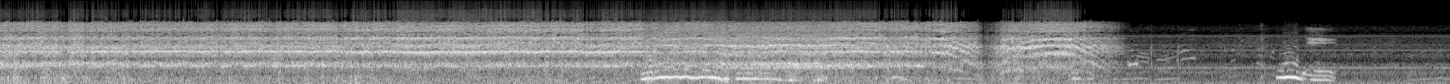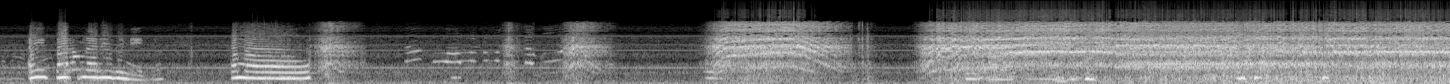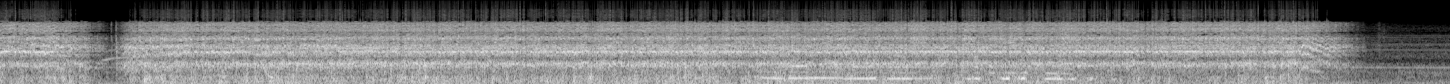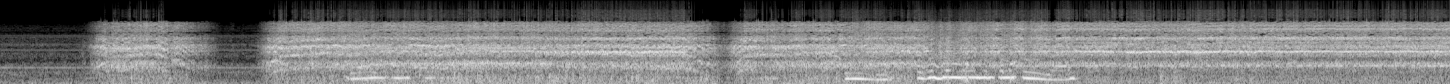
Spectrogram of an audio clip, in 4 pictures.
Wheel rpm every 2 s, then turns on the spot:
230, 230, 230, 220, 190, 80, 0, 0, 0, 0, 30, 70, 200, 220, 200, 170, 230, 230, 230, 230, 230, 30, 100, 180, 220, 150, 230, 230, 230.
10-12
